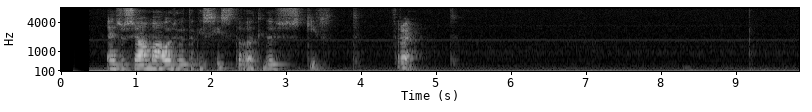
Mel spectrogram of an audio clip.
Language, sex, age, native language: Icelandic, female, 50-59, Icelandic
